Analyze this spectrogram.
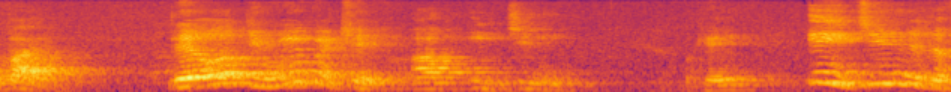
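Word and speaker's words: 易經: Because Confucius tried to explain in one book, a very ancient Chinese book called Yi Jing, okay? Yi. Jing. Okay, Yi, pronounce that. Y-I-J-I-N-G.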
